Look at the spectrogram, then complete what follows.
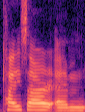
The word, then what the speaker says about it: Caesar: knowledge of the Romans, claimed the title Caesar or Kaiser. Caesar's the kind of more anglicised pronunciation of it, and he set out to prove that he could do it better.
